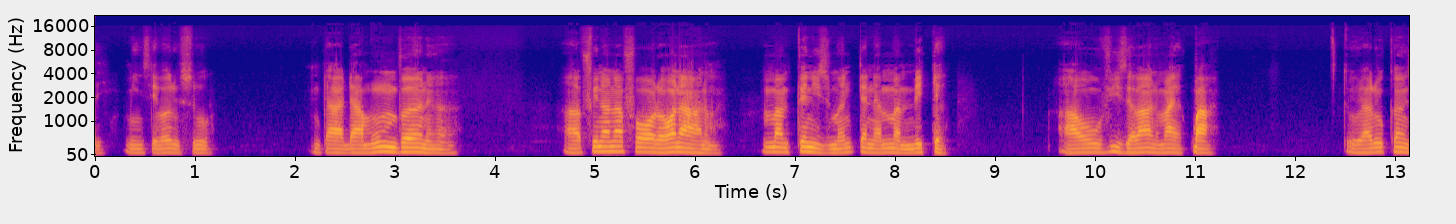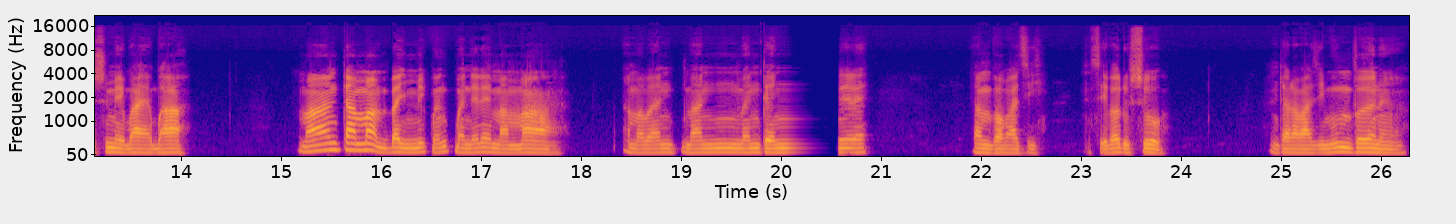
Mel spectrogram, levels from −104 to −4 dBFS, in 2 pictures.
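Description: At about 19.99 s the speech smears into a fading buzz, drops to roughly a quarter second of silence, then picks up again at 20.59 s with around 580 ms simply gone. That's most likely a long network dropout, with the receiver papering over the gap.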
